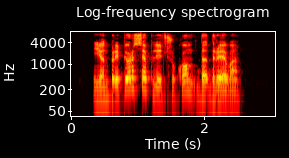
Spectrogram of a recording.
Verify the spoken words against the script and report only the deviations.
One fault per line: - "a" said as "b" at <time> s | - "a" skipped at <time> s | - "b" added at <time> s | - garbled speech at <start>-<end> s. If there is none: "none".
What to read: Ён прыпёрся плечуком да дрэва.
none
